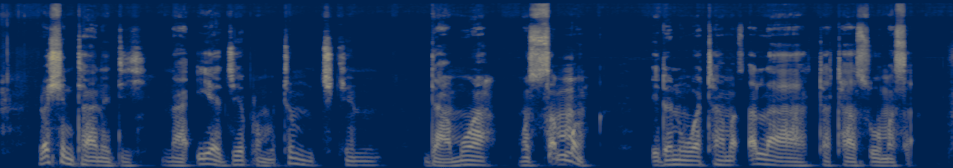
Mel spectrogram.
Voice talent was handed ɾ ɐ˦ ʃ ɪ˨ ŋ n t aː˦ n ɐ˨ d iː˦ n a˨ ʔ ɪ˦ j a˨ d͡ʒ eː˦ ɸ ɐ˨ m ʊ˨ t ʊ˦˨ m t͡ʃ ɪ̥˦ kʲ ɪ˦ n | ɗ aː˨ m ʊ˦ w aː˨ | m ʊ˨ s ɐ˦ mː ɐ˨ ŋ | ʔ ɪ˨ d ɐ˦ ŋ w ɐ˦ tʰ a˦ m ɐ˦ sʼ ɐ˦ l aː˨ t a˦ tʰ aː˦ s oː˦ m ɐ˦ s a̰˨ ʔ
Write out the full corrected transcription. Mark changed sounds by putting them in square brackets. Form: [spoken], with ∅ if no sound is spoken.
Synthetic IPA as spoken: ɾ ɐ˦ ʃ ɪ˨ [∅] n t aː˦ n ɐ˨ d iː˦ n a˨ ʔ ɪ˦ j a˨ d͡ʒ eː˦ ɸ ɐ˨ m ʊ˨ t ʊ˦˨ m t͡ʃ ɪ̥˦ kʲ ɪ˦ n | [d] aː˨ m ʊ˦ w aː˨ | m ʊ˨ s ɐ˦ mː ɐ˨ ŋ | ʔ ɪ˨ d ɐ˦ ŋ w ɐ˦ tʰ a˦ m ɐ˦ sʼ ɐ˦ l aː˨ t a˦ tʰ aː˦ s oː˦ m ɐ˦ s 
